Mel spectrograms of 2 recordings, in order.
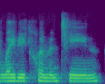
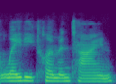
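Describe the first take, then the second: First: It is said the British way. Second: It is said the American way.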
